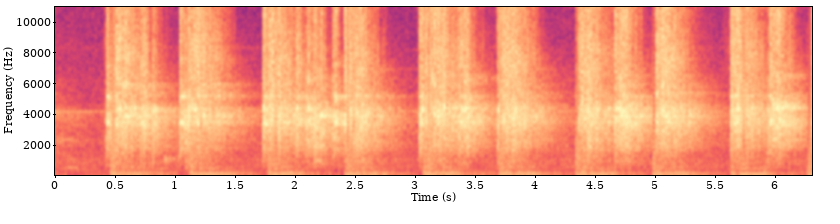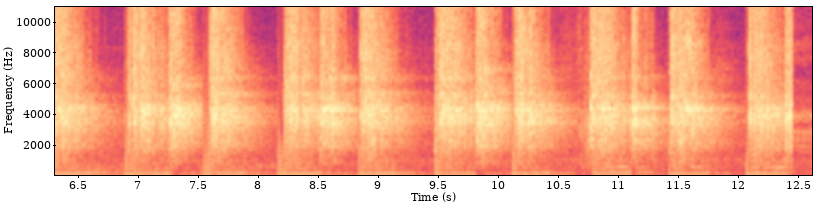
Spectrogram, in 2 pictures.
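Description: A group of students drumming with sticks on upturned white plastic buckets used as recycled drums. The low thuds and sharper hits fall in a steady, repeating rhythm that starts about half a second in.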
